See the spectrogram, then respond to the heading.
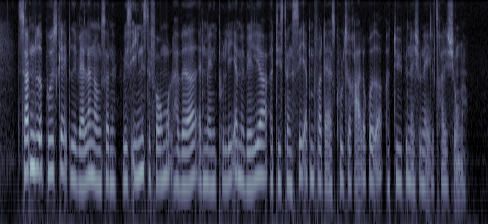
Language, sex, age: Danish, female, 29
